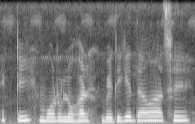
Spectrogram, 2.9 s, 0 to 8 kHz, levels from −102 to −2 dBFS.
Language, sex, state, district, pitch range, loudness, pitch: Bengali, female, West Bengal, Alipurduar, 235-275 Hz, -13 LUFS, 260 Hz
